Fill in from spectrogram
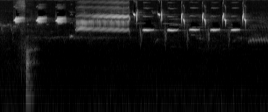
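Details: Song sparrow (Melospiza melodia), song.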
